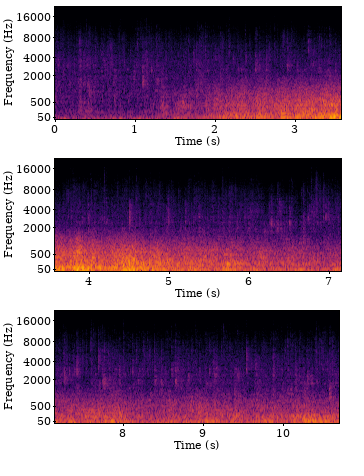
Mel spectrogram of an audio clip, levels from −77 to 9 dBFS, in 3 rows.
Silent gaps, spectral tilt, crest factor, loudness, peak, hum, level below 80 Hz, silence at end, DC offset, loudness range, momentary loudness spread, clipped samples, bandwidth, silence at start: none; -8 dB/octave; 22 dB; -23 LUFS; 0 dBFS; none; -26 dBFS; 0 s; under 0.1%; 11 LU; 22 LU; under 0.1%; 12 kHz; 0 s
